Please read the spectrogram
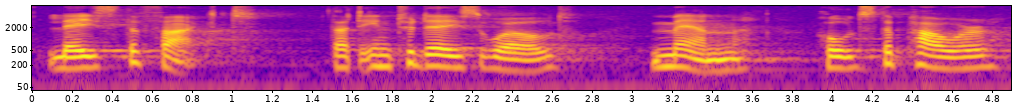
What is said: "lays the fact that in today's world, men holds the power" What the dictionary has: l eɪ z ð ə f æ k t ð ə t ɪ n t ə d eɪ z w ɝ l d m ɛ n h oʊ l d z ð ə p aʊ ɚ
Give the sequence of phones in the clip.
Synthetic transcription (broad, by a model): l eɪ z ð ə f æ k t ð ə t ɪ n t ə d eɪ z w ɝ l d m ɛ n h oʊ l d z ð ə p aʊ ɚ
